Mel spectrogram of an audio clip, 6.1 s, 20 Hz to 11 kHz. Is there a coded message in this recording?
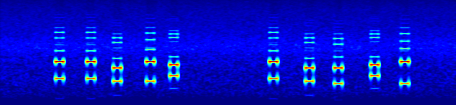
Yes: DTMF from 0.7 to 5.5 s, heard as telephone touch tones, dialled by hand, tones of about 110 ms. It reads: 99460 94103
